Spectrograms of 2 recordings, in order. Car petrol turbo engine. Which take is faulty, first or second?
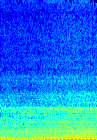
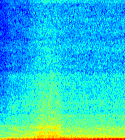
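second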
